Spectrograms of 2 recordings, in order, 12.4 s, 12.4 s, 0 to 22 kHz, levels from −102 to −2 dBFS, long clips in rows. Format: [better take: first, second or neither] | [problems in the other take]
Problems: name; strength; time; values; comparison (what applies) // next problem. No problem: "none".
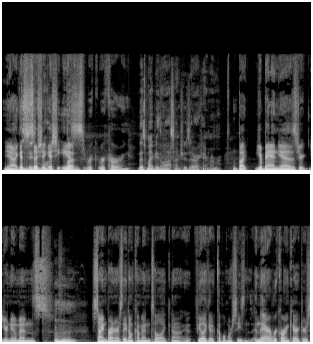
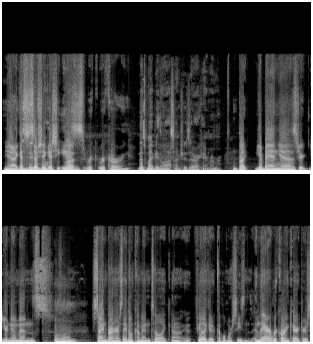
first | distortion; slight; 7% of the sound clipped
